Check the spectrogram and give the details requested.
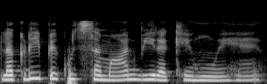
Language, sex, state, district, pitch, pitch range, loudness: Hindi, female, Jharkhand, Ranchi, 215 Hz, 195-225 Hz, -16 LUFS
